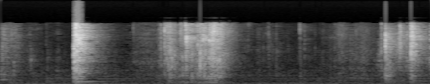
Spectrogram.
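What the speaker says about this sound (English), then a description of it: "Can hardly shuffle, you guys." Close-up bursts of tarot cards being shuffled, three quick riffling rushes separated by quiet pauses.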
